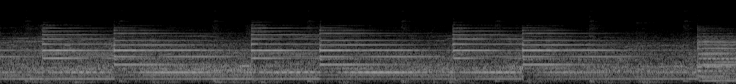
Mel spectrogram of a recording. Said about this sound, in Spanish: Ahí está, la primera, después de los cuartos, ya sabéis, las campanadas.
